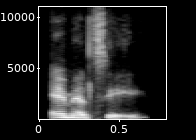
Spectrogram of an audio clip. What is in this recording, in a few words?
"MLC", Indian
